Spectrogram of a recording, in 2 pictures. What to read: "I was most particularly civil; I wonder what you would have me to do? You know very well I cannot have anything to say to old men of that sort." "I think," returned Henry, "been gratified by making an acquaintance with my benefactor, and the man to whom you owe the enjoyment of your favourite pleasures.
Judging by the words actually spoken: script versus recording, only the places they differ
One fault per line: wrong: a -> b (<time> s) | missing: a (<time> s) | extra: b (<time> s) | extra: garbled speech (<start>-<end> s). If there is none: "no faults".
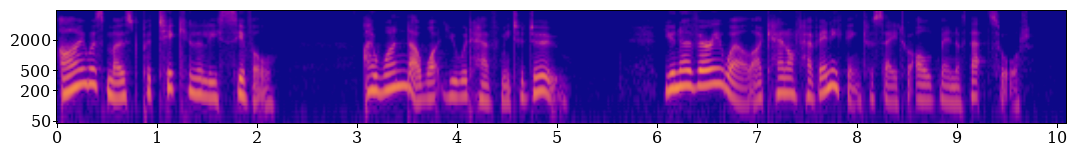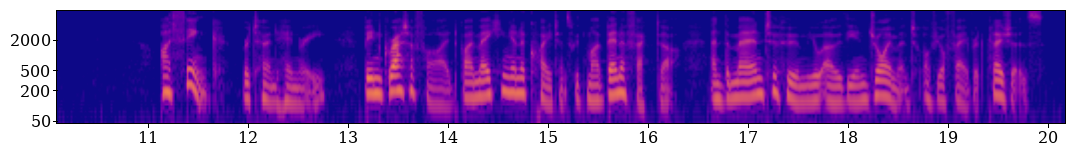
no faults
